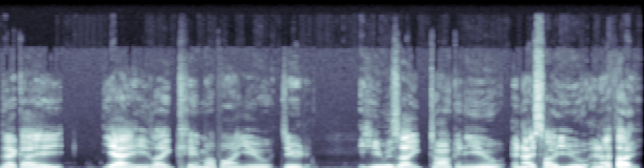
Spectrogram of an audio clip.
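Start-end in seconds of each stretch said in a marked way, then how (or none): none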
